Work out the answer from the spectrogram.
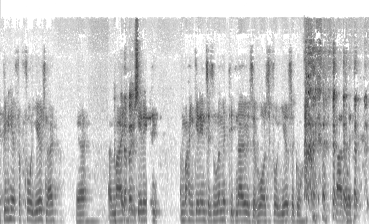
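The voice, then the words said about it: Scottish accent. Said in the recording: “he's not a Hungarian native. It's definitely a Scottish accent.”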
